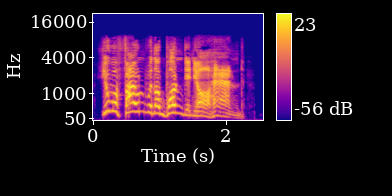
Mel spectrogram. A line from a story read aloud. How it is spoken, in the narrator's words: barked Mr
